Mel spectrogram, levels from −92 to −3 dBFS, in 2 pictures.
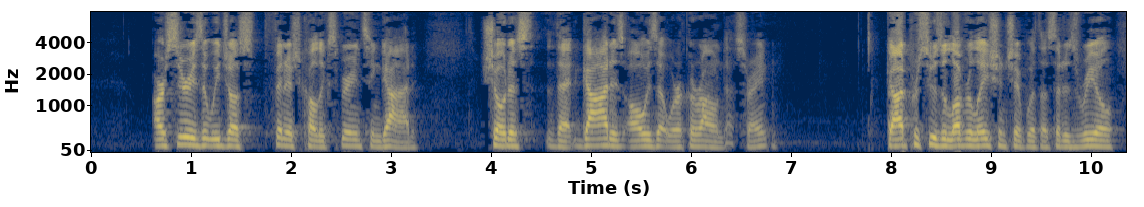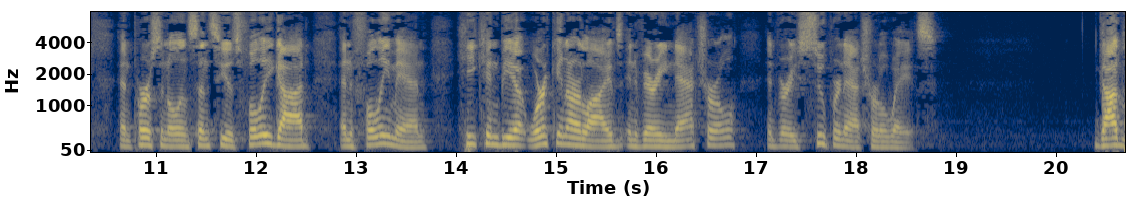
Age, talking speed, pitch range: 30-49, 165 wpm, 125-150 Hz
